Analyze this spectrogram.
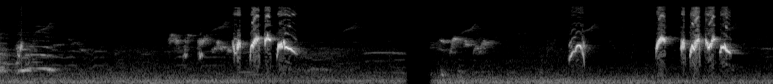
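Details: Caged red-whiskered bulbul performing its wild-style song: a few soft notes, then a run of loud ringing whistled notes, a pause, and two more bright phrases of quick warbled notes, over low background hum.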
